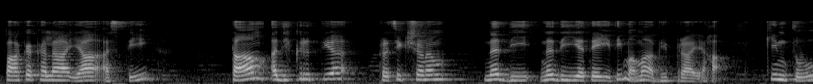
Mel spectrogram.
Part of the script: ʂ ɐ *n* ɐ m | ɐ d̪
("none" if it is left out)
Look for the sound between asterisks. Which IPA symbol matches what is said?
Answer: ɳ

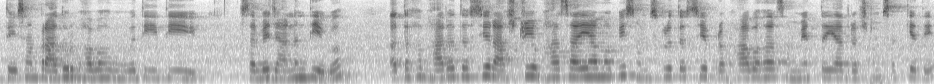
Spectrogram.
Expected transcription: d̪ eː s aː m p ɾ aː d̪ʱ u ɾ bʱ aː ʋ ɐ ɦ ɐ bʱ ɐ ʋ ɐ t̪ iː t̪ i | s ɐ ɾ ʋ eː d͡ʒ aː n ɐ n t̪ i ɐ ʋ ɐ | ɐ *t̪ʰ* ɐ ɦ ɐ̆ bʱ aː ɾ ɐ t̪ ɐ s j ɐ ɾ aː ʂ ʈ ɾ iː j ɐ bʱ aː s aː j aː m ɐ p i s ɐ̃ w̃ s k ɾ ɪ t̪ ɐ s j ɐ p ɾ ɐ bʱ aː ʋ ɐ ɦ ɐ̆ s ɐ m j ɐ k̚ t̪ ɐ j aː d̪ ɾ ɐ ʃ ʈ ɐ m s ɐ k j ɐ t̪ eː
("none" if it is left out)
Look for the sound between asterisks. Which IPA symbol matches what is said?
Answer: t̪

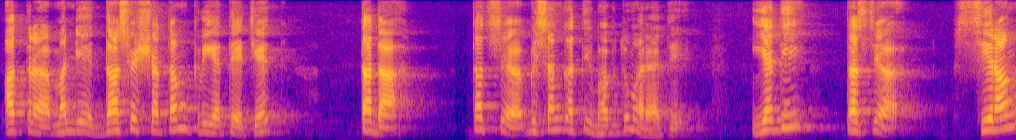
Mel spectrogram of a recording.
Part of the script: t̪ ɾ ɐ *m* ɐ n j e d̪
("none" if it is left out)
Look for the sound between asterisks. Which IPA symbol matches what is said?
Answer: m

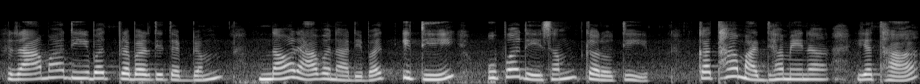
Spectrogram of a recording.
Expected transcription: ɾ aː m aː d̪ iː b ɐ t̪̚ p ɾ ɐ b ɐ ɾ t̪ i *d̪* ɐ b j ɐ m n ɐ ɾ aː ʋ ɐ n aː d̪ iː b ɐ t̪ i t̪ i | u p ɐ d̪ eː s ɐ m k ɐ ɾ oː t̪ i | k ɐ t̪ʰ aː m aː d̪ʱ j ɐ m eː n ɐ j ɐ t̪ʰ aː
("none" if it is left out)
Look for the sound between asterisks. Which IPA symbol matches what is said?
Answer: t̪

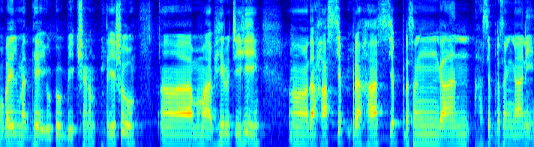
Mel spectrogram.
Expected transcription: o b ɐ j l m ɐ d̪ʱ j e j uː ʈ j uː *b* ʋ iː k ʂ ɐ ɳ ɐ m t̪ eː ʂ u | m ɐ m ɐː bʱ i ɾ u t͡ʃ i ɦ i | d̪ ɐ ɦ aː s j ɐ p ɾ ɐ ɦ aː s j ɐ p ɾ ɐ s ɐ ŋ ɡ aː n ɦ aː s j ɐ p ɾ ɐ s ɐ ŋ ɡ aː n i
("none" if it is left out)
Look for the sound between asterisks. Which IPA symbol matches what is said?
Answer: b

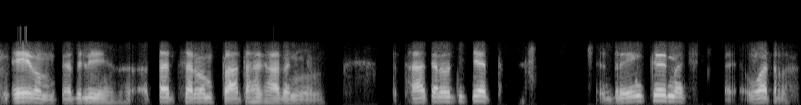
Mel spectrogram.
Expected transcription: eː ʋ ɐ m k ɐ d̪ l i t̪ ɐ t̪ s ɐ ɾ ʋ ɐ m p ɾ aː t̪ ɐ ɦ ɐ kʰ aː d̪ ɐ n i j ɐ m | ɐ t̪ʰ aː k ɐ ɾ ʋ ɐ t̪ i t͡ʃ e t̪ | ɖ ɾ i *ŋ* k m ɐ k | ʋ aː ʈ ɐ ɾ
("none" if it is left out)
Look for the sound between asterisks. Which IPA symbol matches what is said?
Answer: ŋ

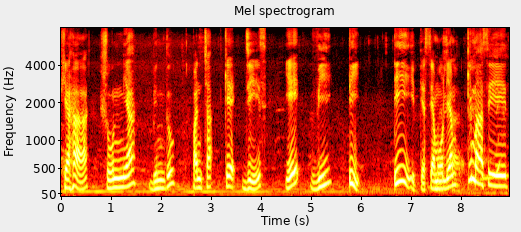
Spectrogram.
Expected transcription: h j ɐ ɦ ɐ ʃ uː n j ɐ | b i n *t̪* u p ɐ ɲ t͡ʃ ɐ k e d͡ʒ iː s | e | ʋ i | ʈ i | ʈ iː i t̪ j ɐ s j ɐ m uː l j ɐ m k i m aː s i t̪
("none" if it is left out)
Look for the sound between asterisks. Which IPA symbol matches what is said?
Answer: d̪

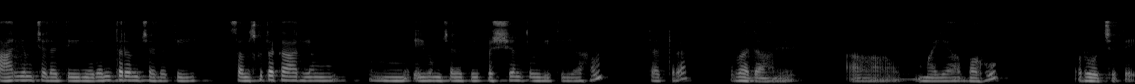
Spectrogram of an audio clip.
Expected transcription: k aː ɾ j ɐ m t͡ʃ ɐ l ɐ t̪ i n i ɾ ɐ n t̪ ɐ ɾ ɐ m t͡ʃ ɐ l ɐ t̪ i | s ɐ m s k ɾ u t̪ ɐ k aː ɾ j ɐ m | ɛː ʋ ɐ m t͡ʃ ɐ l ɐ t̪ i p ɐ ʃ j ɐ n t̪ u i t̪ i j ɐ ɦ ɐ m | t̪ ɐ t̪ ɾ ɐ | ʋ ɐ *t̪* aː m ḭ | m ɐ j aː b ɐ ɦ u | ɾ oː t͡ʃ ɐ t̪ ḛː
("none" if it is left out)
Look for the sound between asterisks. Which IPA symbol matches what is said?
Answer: d̪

